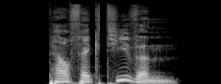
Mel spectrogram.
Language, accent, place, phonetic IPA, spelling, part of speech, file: German, Germany, Berlin, [ˈpɛʁfɛktiːvm̩], perfektivem, adjective, De-perfektivem.ogg
- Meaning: strong dative masculine/neuter singular of perfektiv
